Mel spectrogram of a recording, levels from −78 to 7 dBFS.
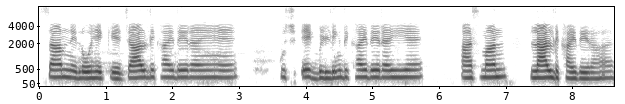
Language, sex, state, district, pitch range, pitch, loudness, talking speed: Hindi, female, Uttar Pradesh, Hamirpur, 210-235 Hz, 225 Hz, -22 LUFS, 165 wpm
